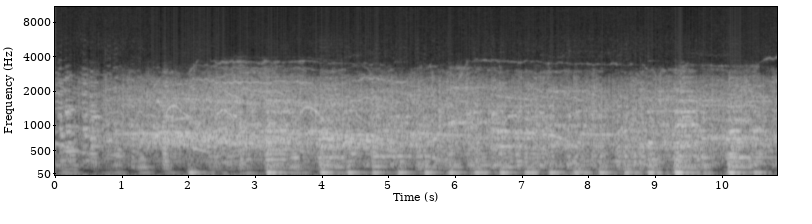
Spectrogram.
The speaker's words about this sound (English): Listen to that crowd cheer Fred Allen as he leads the parade down Main Street to the old Town Hall. Fred's leading the band with a drumstick, and he's followed by those veterans of many a turkey, the mighty Allen Art Players.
